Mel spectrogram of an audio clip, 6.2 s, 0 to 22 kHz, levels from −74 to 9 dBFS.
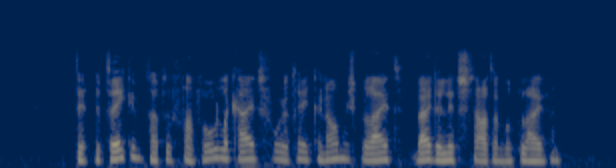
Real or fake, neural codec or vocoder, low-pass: fake; codec, 24 kHz, 1 kbps, SNAC; 9.9 kHz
